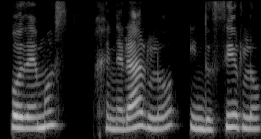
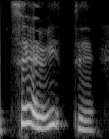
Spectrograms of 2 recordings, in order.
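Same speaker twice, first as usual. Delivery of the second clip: Argentine accent; slower than usual. Shown as a demonstration. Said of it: "de vez en cuando se lo suelto".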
